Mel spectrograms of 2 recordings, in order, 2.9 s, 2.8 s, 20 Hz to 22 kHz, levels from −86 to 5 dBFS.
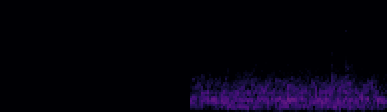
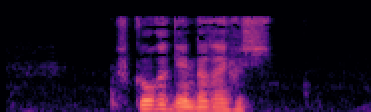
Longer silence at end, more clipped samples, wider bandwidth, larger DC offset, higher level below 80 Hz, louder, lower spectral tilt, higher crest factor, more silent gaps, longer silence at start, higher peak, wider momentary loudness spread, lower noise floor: second, 0 s vs 0.8 s; neither; second, 7.4 kHz vs 11.5 kHz; neither; second, under -90 dBFS vs -64 dBFS; second, -63 LUFS vs -24 LUFS; about the same, -5 dB/octave vs -5 dB/octave; about the same, 16 dB vs 20 dB; neither; first, 1.4 s vs 0.8 s; second, -50 dBFS vs -8 dBFS; second, 3 LU vs 13 LU; first, under -90 dBFS vs -68 dBFS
